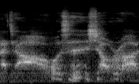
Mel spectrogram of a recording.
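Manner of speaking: hushed, barely voiced whisper. Introducing the podcast episode while hiding to record, speaking very quietly. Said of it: "那为什么讲话要这么小声".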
